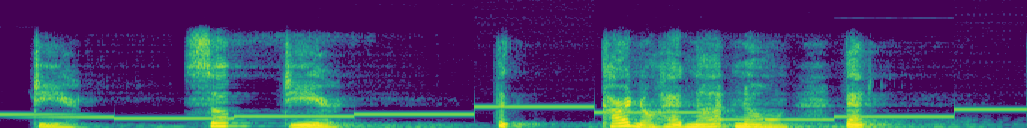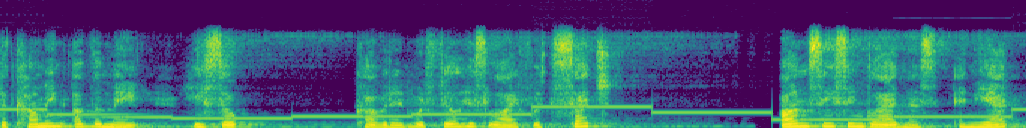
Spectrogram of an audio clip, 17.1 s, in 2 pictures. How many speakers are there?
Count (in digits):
1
